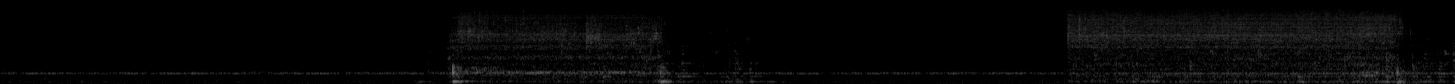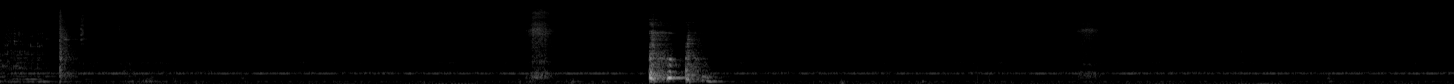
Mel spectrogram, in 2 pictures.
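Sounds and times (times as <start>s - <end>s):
tap water splashing into sink: 4.5s - 4.8s.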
